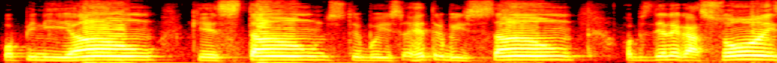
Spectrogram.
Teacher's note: palavras oxítonas, a última sílaba tônica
